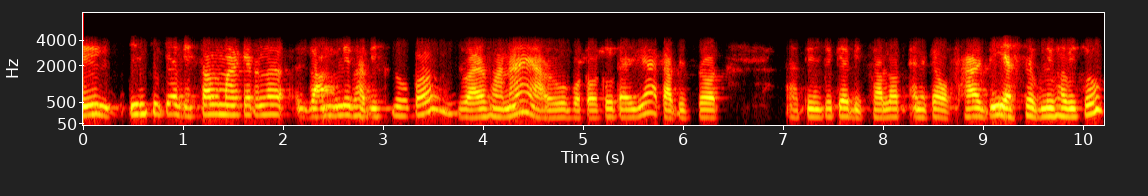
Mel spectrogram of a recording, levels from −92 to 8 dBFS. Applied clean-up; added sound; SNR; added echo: none; none; none; none.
